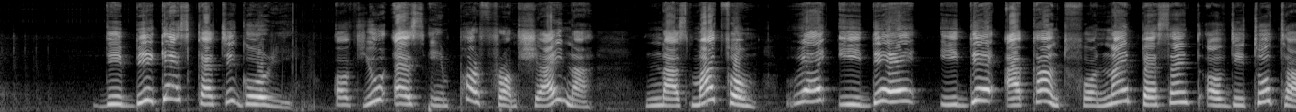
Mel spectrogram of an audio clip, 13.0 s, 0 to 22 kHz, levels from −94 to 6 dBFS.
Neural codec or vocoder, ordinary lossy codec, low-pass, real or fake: none; none; none; real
